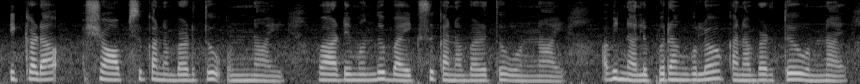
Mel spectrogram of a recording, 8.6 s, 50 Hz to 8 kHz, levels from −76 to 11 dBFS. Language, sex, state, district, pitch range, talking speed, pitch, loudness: Telugu, female, Telangana, Hyderabad, 190-220 Hz, 95 wpm, 205 Hz, -18 LUFS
